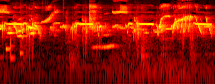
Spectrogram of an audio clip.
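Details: Songbird mix of kacer, tledekan gunung and prenjak in full song: bright overlapping whistles and chirps, several high sliding notes, with a lower clear whistle near two seconds and a few short dropping notes early on.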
